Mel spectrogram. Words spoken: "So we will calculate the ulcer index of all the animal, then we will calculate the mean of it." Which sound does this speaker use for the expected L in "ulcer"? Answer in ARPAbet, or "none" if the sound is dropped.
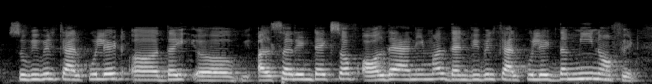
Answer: L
